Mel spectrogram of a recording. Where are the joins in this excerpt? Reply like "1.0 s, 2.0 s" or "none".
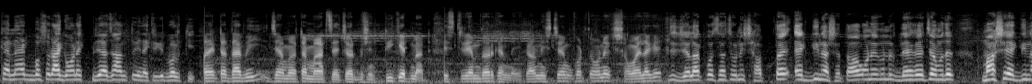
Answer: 2.0 s, 4.5 s, 6.7 s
